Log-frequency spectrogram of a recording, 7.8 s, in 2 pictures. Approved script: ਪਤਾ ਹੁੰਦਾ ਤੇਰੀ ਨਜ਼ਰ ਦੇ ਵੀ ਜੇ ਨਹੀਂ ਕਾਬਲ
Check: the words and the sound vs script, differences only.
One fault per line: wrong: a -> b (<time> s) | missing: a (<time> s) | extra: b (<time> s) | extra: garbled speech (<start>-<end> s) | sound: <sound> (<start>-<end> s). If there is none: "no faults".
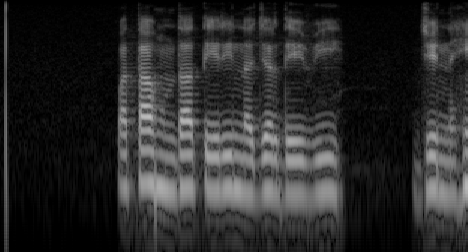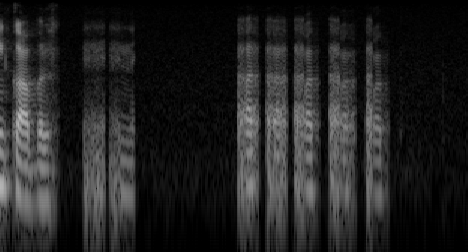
sound: laugh (4.6-5.0 s)
sound: laugh (5.9-7.1 s)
